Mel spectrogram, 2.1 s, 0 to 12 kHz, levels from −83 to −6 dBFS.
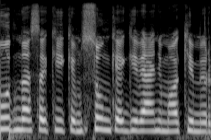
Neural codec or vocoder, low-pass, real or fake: none; 10.8 kHz; real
